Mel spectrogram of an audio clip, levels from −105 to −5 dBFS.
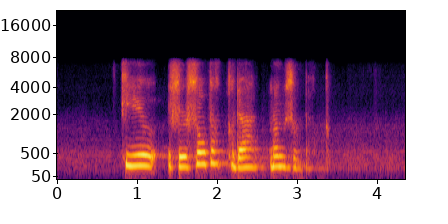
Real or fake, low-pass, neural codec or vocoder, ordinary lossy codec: fake; 7.2 kHz; codec, 16 kHz, 1.1 kbps, Voila-Tokenizer; Opus, 16 kbps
